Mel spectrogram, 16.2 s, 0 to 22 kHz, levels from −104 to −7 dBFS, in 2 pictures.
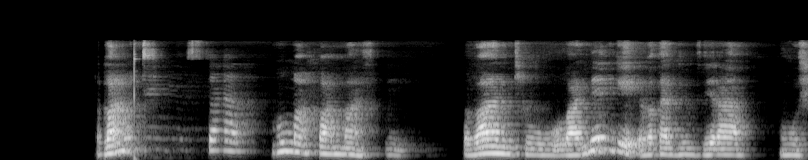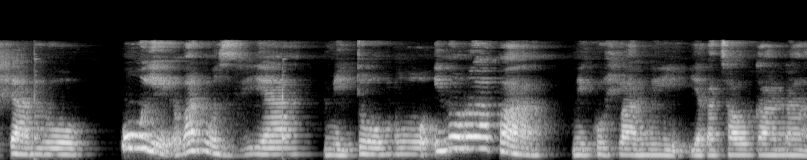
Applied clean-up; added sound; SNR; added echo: neural mask model DeepFilterNet 3.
